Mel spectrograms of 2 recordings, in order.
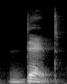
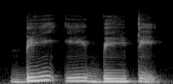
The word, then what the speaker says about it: debt: words very simple words for example dead d-e-b-t the word is dead but some of them some of us we say debt we want to speak the B out but B is silent so it is dead that another word is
